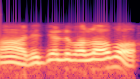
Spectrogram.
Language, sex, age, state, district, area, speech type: Odia, male, 60+, Odisha, Gajapati, rural, conversation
